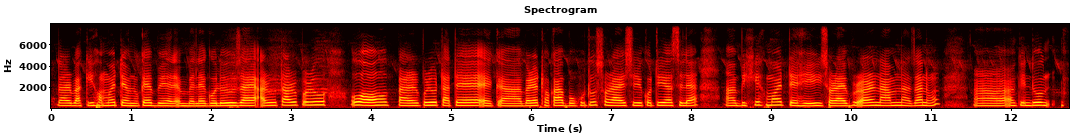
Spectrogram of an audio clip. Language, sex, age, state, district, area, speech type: Assamese, female, 18-30, Assam, Golaghat, urban, spontaneous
